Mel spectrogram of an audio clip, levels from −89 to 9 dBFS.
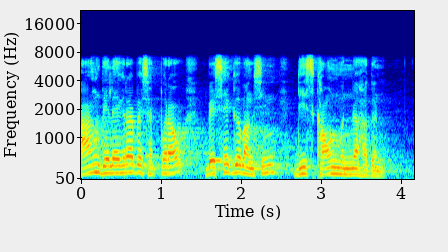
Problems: none marked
